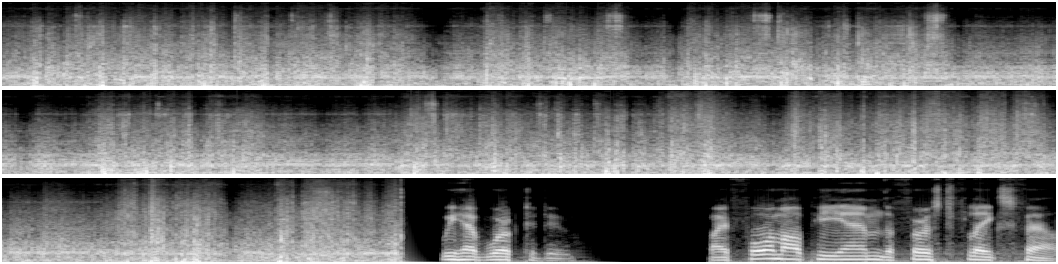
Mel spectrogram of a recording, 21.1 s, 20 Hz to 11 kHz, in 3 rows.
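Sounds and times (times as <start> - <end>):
light crackles: 0.0 - 16.7
low drone: 0.0 - 16.7
steady rumbling: 0.0 - 16.8.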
